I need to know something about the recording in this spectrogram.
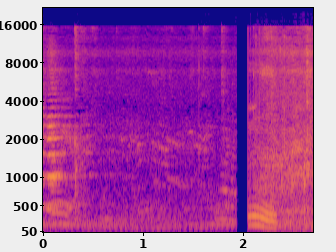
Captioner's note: vehicle sounds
